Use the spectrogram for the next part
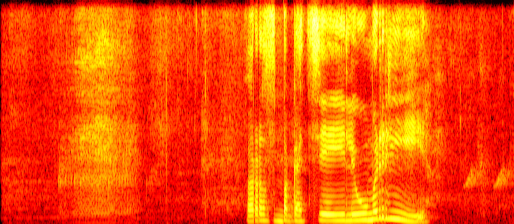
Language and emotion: Russian, angry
